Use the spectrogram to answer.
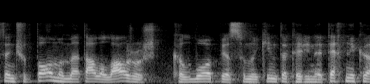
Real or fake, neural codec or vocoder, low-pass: fake; codec, 16 kHz, 0.8 kbps, ZipCodec; 7.2 kHz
